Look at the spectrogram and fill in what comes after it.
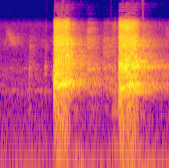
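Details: Siberian Husky Sizara answering a counting command with two sharp, forceful barks separated by a pause of over half a second, preceded by faint background murmur.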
